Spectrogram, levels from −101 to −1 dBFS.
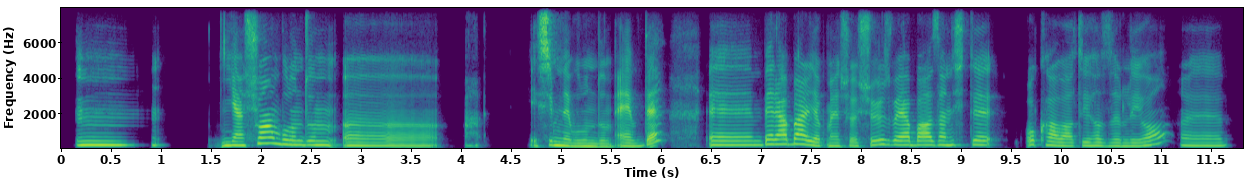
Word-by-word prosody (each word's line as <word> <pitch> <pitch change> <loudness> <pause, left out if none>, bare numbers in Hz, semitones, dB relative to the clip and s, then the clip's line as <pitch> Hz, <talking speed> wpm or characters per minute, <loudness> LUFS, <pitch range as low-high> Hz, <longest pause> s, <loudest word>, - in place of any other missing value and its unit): Imm, 220 0 +2 0.9
ya 205 +1 +4
şu 260 +10 +1
an 315 -3 +6
bulunduğum, 225 -3 0
ııı, 95 - -2 0.3
h - - -12 0.6
eşimle 190 -2 +2
bulunduğum 160 -1 -2
evde, 170 - +2 0.5
ııı, 225 0 0
beraber 265 +1 +5
yapmaya 180 -4 -1
çalışıyoruz 225 +9 -3
veya 230 -2 +2
bazen 230 0 +2
işte 230 +2 -3 0.2
o 240 +1 -2
kahvaltıyı 190 -2 -1
hazırlıyor, 175 +2 -3 0.3
ııı, 185 0 -4
215 Hz, 105 wpm, -21 LUFS, 180-230 Hz, 0.9 s, an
